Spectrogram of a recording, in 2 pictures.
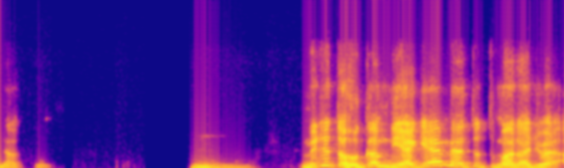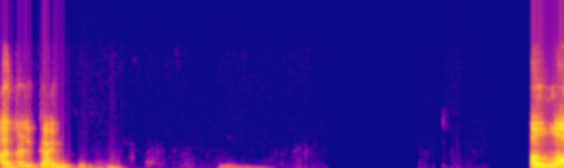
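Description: A man recites in a melodic voice over an online call.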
